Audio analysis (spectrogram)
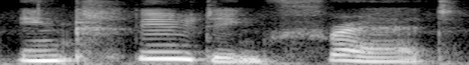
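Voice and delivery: ordinary delivery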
